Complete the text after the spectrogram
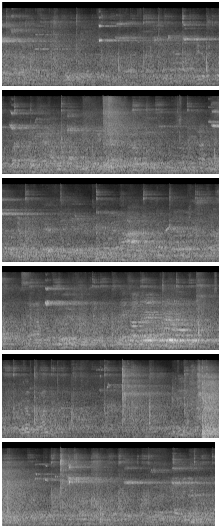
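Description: Ping-pong balls click against paddles and tables throughout a large echoing hall.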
